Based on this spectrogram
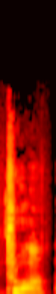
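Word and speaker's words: Troyes: Troa, hör du det? – Det är ett bra uttal.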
